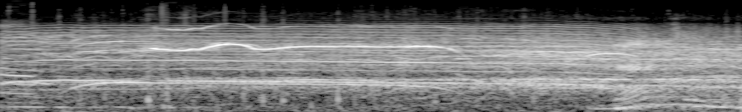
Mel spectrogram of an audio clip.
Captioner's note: crowd cheers and whistles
